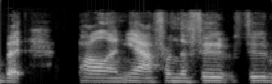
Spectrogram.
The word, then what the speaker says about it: Pollan: kind of by that Michael Pollan it's Apollinaire Poland I was gonna say his name wrong but Pollan yeah from the food Food Rules you know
